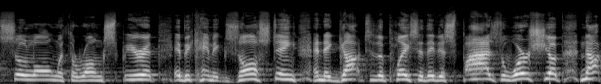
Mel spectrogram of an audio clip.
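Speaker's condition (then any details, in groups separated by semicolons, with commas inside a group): No condition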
